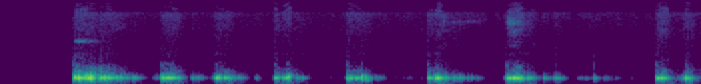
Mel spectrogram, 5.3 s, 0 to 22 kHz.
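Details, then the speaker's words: VW Golf 4 1.9 TDI 130 after a thermostat replacement, refilled with pink G12 coolant in a self-bleeding system; soft, uneven bloop-bloop gurgles as air bubbles rise out of the coolant during the bleed. "Je sais pas si tu entends les bulles qui remontent. Du coup, là, ça fait plus de bloup, bloup, bloup, bloup, bloup. C'est que ça doit être bon."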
